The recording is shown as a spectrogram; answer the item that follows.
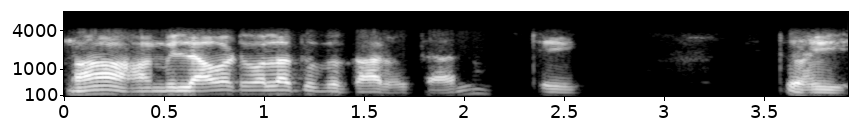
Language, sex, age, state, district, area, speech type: Hindi, male, 60+, Uttar Pradesh, Chandauli, rural, conversation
